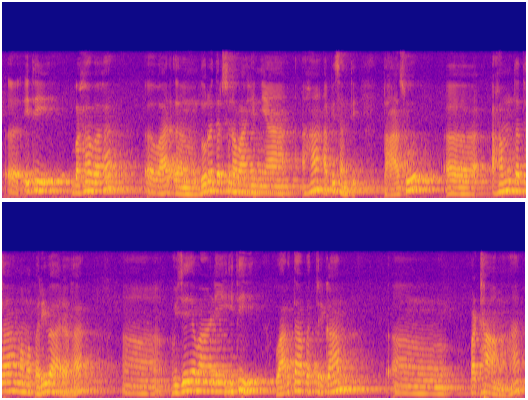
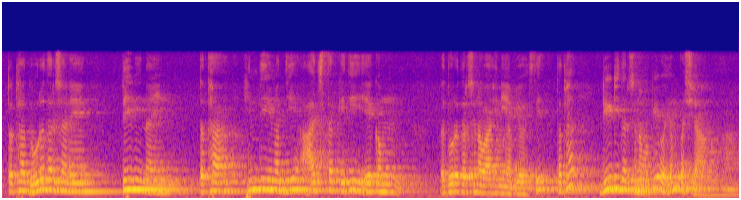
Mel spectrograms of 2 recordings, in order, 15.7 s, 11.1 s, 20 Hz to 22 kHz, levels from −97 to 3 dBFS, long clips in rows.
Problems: none marked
